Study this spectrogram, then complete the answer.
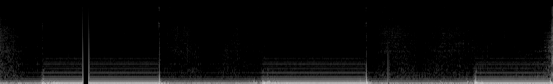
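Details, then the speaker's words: RODE VideoMic GO 2 with volume boosted, near an electric blanket and other electrical devices; steady low buzzing drone cutting in and out in blocks about every second; the mic picks up all the electric noise, mains hum pickup. "Yes, you can definitely hear that this microphone picks up all the electric noise."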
